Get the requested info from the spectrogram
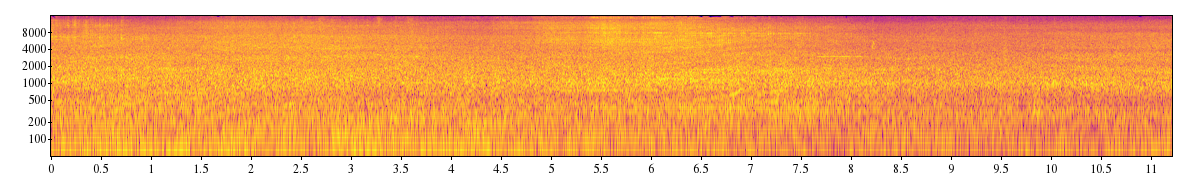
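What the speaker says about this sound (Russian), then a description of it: "Очень много машин по второй линии." Busy street traffic in Alanya, Turkey, in January: dense, continuous roar of many cars and trucks passing close by, with the noise rising and falling slightly as vehicles go past.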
